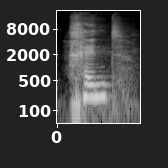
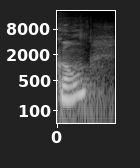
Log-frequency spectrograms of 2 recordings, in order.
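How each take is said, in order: First: The name is said with a Dutch pronunciation. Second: The name is said with a French pronunciation. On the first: "en Dutch, c'est Gent" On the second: "les Français disent Gand"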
